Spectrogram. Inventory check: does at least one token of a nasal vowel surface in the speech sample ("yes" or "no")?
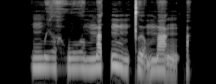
no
